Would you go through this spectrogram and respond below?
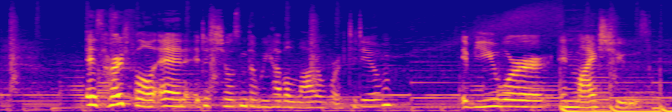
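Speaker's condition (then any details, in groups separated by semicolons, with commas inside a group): No condition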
